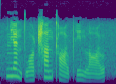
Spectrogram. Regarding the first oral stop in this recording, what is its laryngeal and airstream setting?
plain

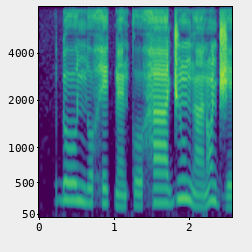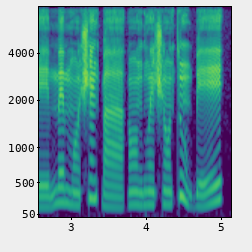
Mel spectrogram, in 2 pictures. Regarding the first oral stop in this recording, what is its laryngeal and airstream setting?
implosive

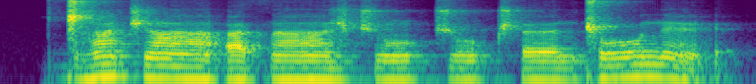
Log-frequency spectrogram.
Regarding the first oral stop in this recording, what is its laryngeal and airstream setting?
click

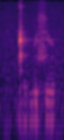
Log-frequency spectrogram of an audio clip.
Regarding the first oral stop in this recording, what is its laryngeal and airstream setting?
click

